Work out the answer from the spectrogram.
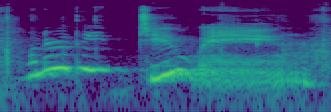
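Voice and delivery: usual speaking voice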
